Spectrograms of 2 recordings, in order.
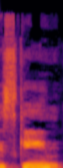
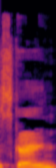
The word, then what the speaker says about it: skein: I say Skein, so it rhymes with Queen. If you say Skein, maybe this isn't the notebook for you.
